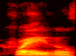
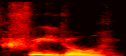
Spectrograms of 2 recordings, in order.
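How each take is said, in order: First: The name gets a plain, ordinary pronunciation. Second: The name gets a fancy, refined pronunciation. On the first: It is how the family actually says it. "my husband's family pronounces it" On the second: It is the dressed-up version used with strangers. "sometimes when we get fancy"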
